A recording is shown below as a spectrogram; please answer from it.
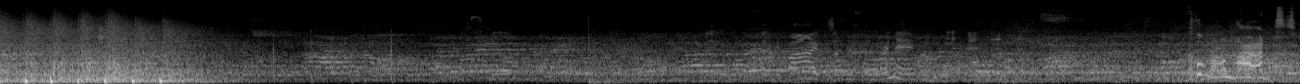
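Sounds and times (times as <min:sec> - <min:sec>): murmur of voices: 0:00.0 - 0:13.0.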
